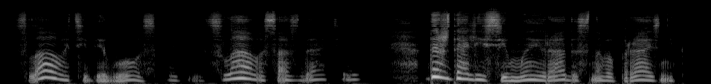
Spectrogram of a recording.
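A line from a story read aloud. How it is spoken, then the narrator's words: Old woman's kindly whisper. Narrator (Russian): старушка-нянька и с добродушной улыбкой, посматривая на ликующих детей, тихонько шептала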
